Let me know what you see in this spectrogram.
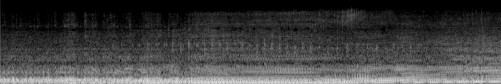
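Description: A first-generation Mazda RX-7's rotary engine is pulling away, running at a steady note, then revving up with rising pitch from about three and a half seconds in as the car accelerates.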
